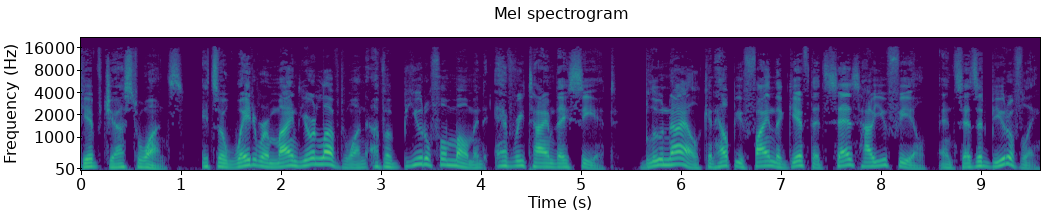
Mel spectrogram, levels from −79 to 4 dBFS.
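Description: No technical faults can be heard anywhere in the recording.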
